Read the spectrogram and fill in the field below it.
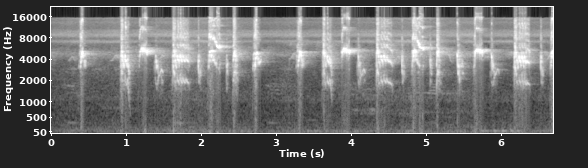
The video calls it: Suara Burung Cendet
